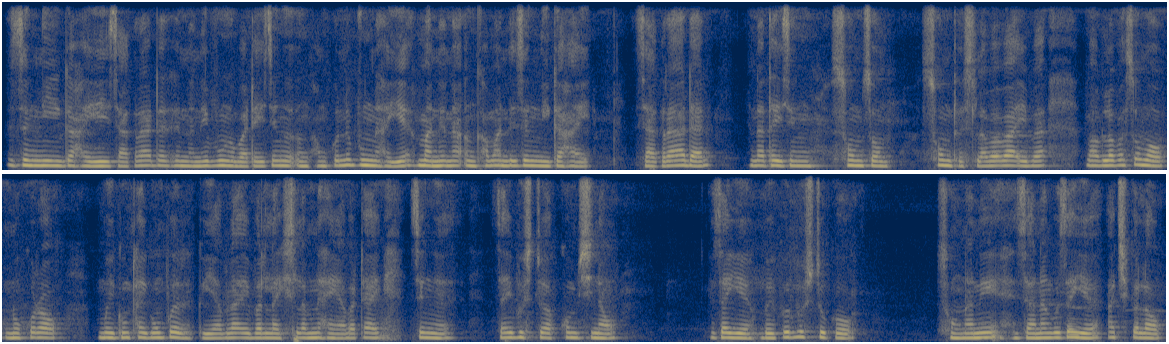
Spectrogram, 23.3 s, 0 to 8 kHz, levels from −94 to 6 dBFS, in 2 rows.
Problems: low volume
